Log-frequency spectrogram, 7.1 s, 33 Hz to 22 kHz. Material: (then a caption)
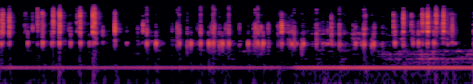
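Plastic. A hand-sized black plastic gamepad is held in both hands while fingertips click and tap its buttons and sticks, with one finger tapping the face. About 26 quick, dry, bright plastic clicks come in an uneven rhythm. A faint steady low hum runs underneath and grows slightly louder partway through.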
